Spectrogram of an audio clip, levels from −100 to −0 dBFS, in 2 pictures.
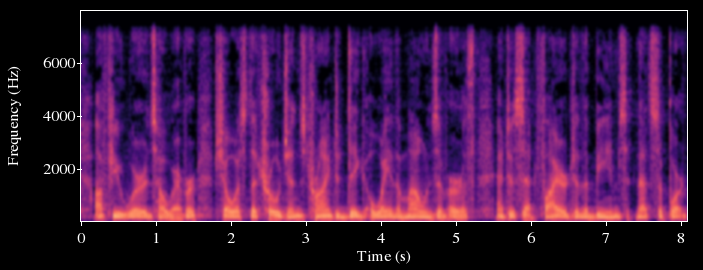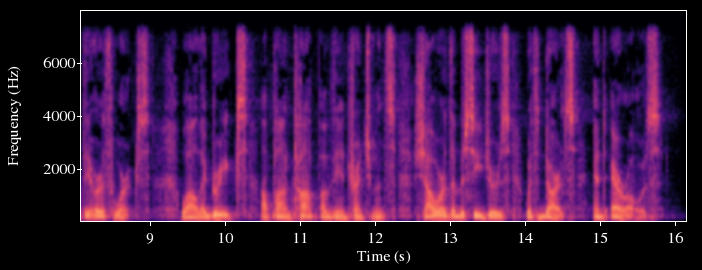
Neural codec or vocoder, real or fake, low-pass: vocoder, 44.1 kHz, 128 mel bands every 256 samples, BigVGAN v2; fake; 7.2 kHz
